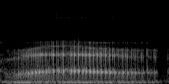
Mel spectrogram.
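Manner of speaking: breathy low growl; a hidden bear, heard not seen; whispered bear roar. Acted.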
